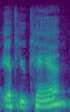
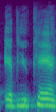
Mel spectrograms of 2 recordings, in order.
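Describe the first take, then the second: First: "If you can," rising up on "can" as a question. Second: "If you can" said flatly, falling at the end on "can"; if you can as a statement. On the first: Jesus repeating the father's words as a rising question. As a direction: lift "can" at the end, asking it back. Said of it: "Or maybe he's repeating the man". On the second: Jesus echoing the father's words as a falling statement. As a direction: let "can" drop down like a plain statement. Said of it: "sometimes it's stated as a statement". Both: Shown as a demonstration.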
